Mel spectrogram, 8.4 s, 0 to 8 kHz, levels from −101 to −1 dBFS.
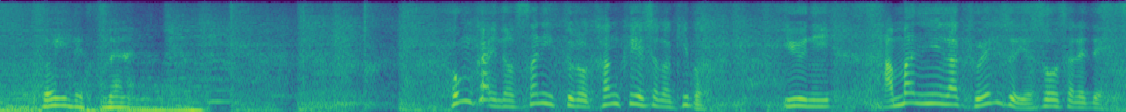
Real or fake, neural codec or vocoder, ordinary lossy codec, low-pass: fake; codec, 16 kHz in and 24 kHz out, 0.9 kbps, LongCat-Audio-Codec, four codebook decoder; Opus, 64 kbps; 7.2 kHz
